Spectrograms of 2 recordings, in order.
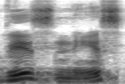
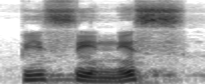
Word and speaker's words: business: the word I but in the word business the letter I Become Silent and you canot say it like buiness or buiness the next is letter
